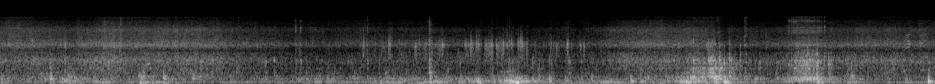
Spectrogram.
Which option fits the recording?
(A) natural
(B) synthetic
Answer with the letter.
A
